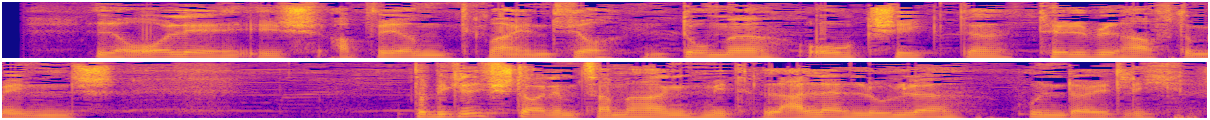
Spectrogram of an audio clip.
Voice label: "lole", schwaebisch

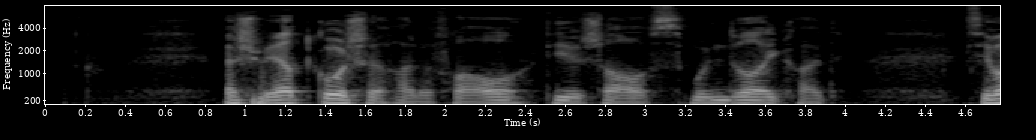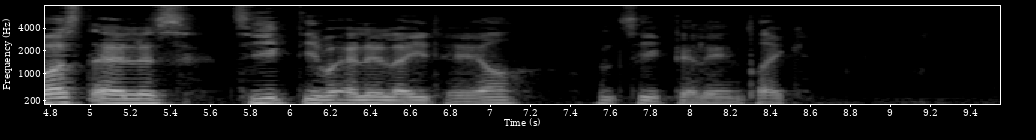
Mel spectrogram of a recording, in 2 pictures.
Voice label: "schwertgoscha", schwaebisch

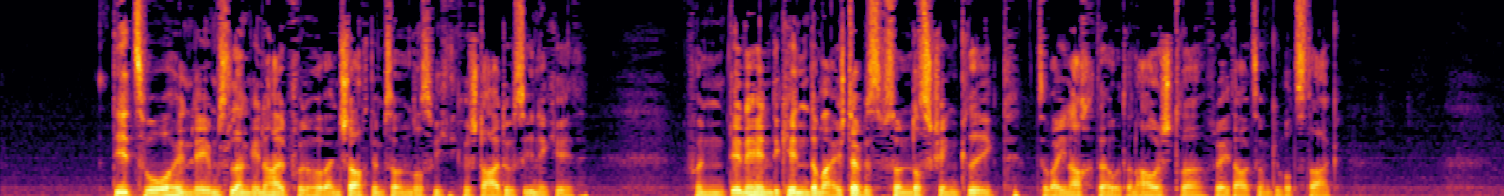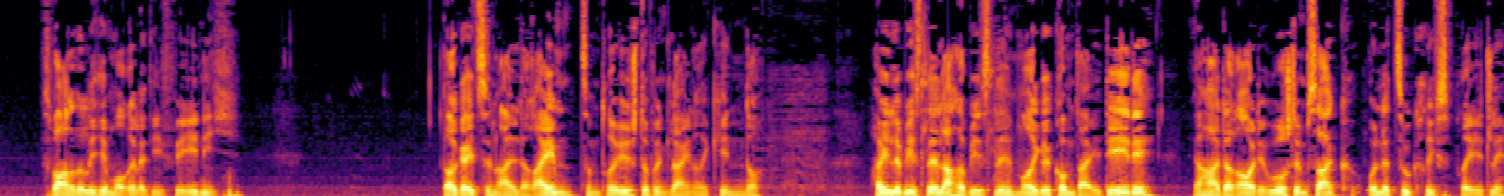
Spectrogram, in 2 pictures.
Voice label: dete, schwaebisch

